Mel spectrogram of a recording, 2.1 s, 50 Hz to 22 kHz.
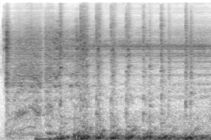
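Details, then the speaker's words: Racecar first start in 5 years after owner's own ECU harness wiring, with manifolds on: cranking pulses start firing and pick up unevenly, flames and sparks from exhaust; engine trying to catch, not running clean yet. "She's getting there, man. She wants to go."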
